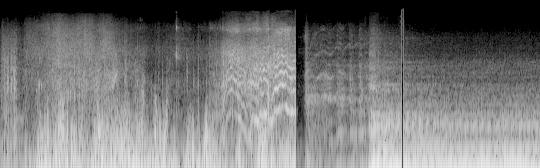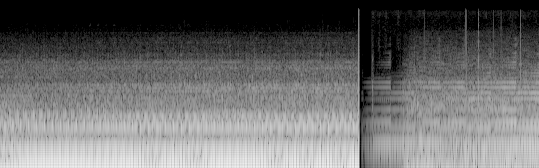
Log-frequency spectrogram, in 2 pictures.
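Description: A rustle of fabric as a tent flap is pulled open. Then, after a short lull, a pickup truck's engine runs loud and steady at raised revs while its rear wheel spins in deep snow, stuck. The engine cuts off abruptly, and guitar music starts near the end.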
